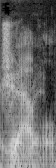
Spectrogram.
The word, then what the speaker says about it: Javel: It's pronounced like gavel. Right. Javel.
